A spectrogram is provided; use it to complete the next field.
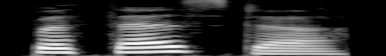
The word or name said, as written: Bethesda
